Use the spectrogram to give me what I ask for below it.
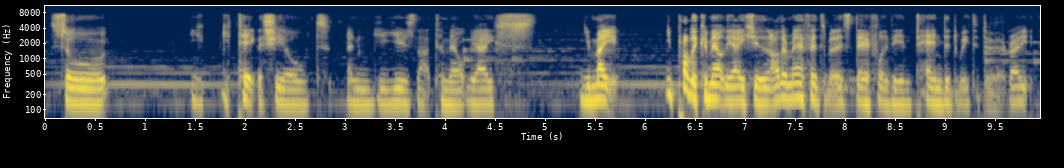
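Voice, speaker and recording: A man's voice: medium pitch, fairly even intonation, a little fast, highs cut off, faint music behind. A man hosting a podcast, explaining things step by step in casual gaming chat. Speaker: podcast host. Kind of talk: casual game walkthrough chat.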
